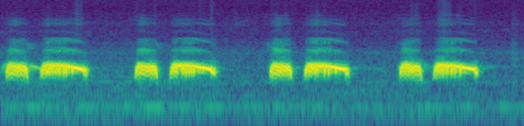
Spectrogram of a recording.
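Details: Captive decoy spotted dove cooing to draw in wild doves. Four even phrases repeat about once a second, each a short hollow note followed by a longer, gently falling coo, over a faint low hum.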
